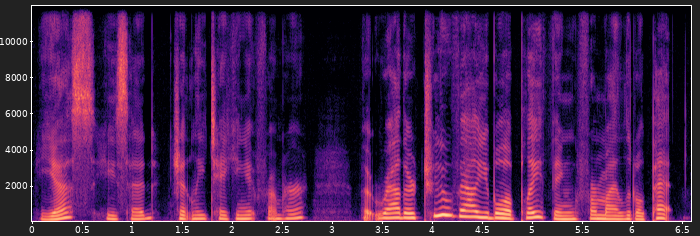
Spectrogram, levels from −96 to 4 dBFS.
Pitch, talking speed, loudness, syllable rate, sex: 230 Hz, 165 wpm, -16 LUFS, 4.4 syllables/s, female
